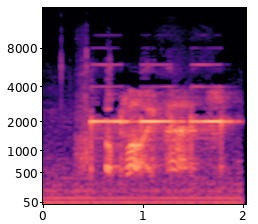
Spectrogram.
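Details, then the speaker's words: Defibrillator check demonstration: steady electronic tone over a brief automated voice prompt after pads are connected and ECG appears, guiding whether shock or monitoring is needed; AED voice prompt. "And then we will follow the voice prompts from the defib. It will show us if the patient needs a shock or we just have to monitor the patient."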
